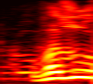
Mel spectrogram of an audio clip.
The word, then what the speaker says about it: وضو: میں عرض کر دوں آپ سے, اکثر لوگ وضو بولتے ہیں, وضو صحیح تلفظ کیا ہے؟ وضو. وضو نہ کہیے گا, واو پہ پیش لگائیے گا, وضو.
